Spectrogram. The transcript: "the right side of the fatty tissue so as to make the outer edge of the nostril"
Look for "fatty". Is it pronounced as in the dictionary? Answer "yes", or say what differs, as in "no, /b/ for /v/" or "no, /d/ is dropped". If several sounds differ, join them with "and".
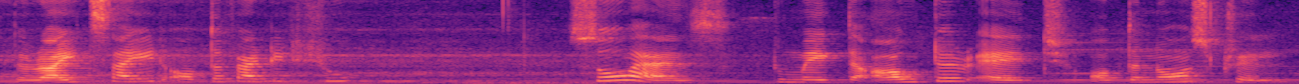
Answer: yes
